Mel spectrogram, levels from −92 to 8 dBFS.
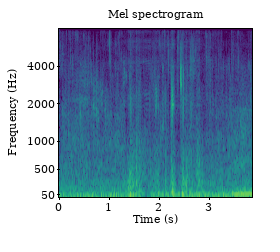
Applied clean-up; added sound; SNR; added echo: neural separator model SepFormer DNS4.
